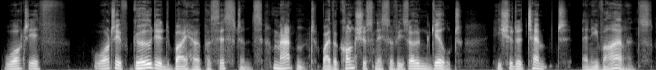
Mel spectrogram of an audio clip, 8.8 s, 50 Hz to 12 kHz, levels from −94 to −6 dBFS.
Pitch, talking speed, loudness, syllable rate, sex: 115 Hz, 135 wpm, -20 LUFS, 4.4 syllables/s, male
